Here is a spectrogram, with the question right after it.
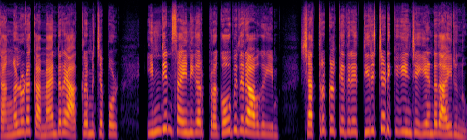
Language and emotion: Malayalam, angry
